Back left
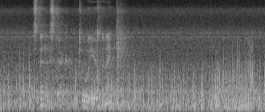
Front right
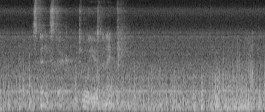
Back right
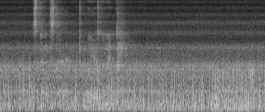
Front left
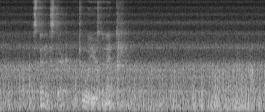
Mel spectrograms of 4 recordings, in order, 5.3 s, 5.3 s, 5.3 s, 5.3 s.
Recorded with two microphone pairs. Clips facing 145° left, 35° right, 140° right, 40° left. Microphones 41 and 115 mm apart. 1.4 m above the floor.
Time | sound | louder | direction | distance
0.6 | a man speaking | front right 2 dB, front left 3 dB | 70° left | 5 m
2.3 | a thud | front right 1 dB, even | 130° left | 8.5 m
